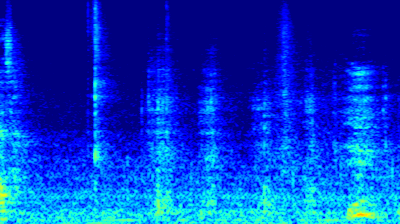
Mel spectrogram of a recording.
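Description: A bite into a chocolate-covered pretzel with a sharp crack about a second in, followed by chewing with a few faint crunches. A short closed-mouth hum near the end.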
